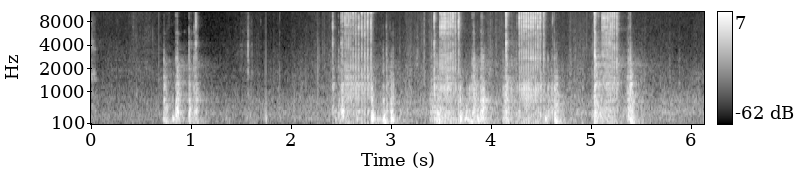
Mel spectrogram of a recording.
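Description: Ratcheting box-end wrench clicking as it snugs the nylon-insert locking nut down the rear shock absorber's upper shaft: a couple of faint strokes first, then four louder runs of clicks, each shorter than half a second and less than a second apart.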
